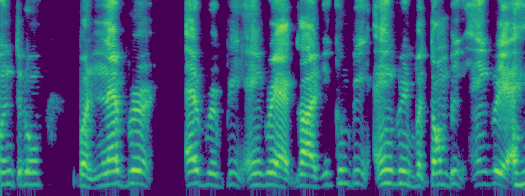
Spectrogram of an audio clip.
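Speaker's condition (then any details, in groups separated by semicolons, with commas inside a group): Cerebral palsy; mild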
